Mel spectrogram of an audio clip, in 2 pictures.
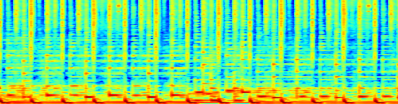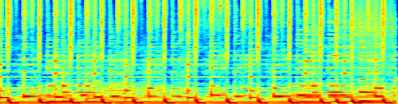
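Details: Steady electronic dance music with a thumping regular beat and layered synth tones, with no animal voice.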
